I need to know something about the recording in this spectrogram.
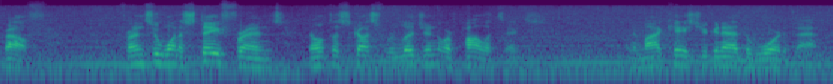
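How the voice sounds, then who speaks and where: An actor playing an earnest, by-the-book young policeman in a video game drama, crisp, formal and authoritative. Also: medium pitch, expressive, normal speed, noisy background, lightly acted. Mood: stern.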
